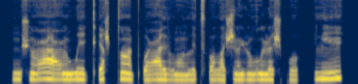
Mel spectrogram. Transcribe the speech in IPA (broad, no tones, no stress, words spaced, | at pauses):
ŋoʃõʕɐʕũ we kʼeʃ tˤũj pʼoʕejlˠõ let͡sʼolˠeʃɭɐ̃j ɭũʁʷẽɭɐʃpo | lʲẽ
